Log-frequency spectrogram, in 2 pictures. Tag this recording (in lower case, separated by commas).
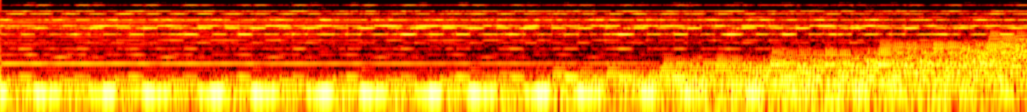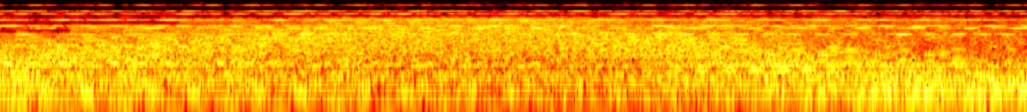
music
